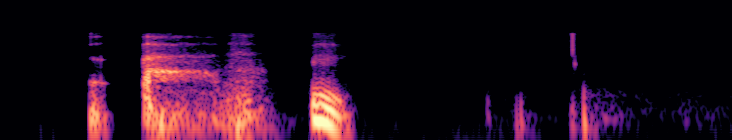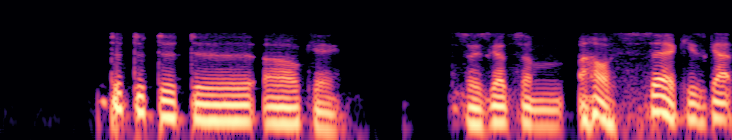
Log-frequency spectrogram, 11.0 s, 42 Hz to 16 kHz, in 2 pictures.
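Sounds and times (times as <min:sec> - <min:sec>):
speech: 0:00.7 - 0:01.4, 0:06.5 - 0:08.1, 0:08.9 - 0:10.9
long throaty burp: 0:00.7 - 0:02.7
faint clicks and small mouth sounds: 0:03.9 - 0:04.6.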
